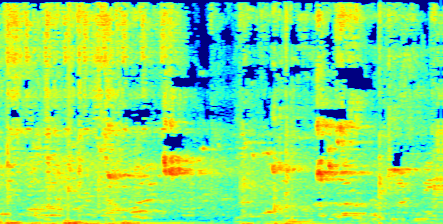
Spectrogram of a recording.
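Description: Volleyballs being hit and bouncing on a hardwood gym floor during warm-up: a string of irregular thumps, several a second.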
